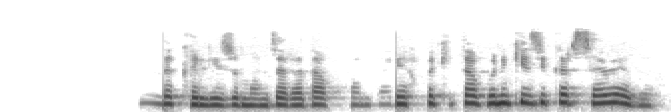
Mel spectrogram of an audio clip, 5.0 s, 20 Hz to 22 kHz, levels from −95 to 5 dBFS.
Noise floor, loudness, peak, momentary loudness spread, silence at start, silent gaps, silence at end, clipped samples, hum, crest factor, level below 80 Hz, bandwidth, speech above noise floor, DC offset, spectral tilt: under -90 dBFS; -28 LUFS; -12 dBFS; 8 LU; 1.05 s; none; 0.15 s; under 0.1%; none; 16 dB; -74 dBFS; 8.2 kHz; over 62 dB; under 0.1%; -6.5 dB/octave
